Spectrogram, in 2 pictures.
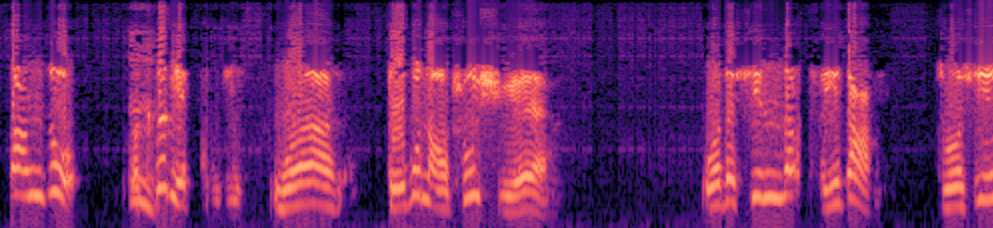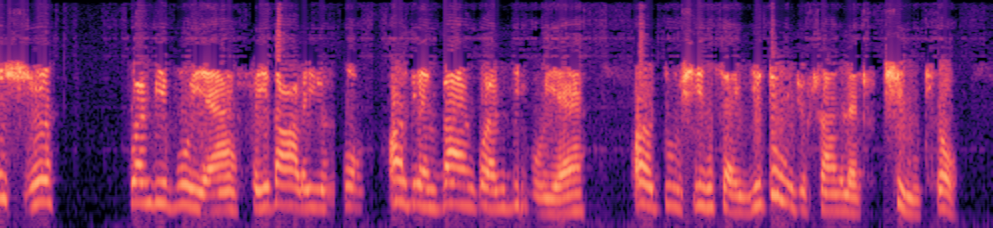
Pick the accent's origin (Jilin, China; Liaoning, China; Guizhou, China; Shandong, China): Liaoning, China; Dandong; 今年68岁。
